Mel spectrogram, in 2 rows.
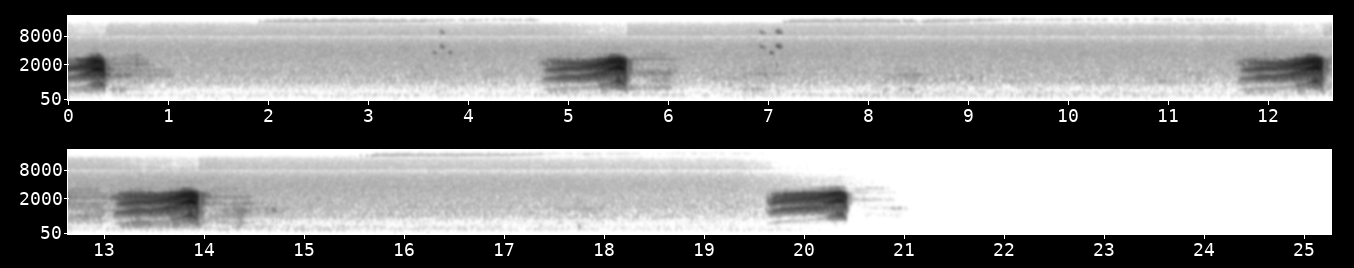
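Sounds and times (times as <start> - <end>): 
short-eared owl Asio flammeus calling: 0.0 - 0.8, 4.7 - 6.0, 11.7 - 14.8, 19.6 - 20.5.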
